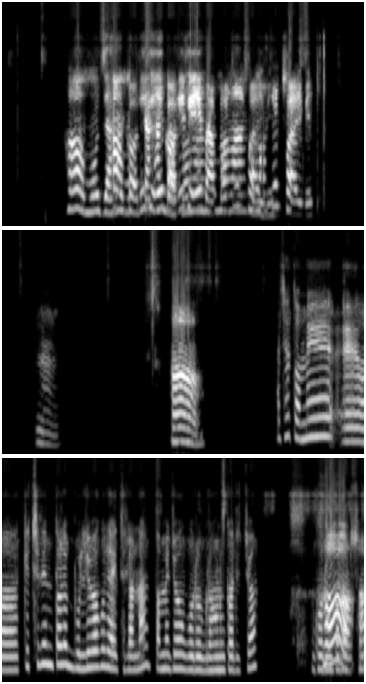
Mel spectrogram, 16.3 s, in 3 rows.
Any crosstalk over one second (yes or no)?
yes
